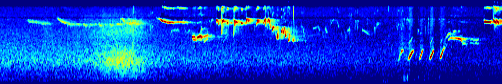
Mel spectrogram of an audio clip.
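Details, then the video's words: European robin song: high, thin, sliding whistled phrases with brief pauses, followed near the end by a quick series of five lower, clipped repeated notes, set against a faint background hum. "English Robin - Erithacus rubecula - Rødhals - Glóbrystingur - Söngfugl"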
